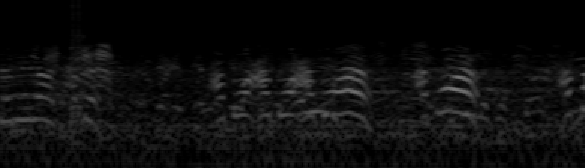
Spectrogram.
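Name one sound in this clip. A football is kicked hard with a dull thud.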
